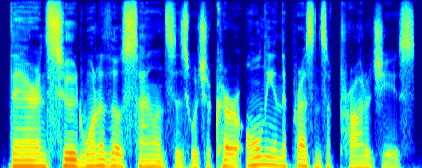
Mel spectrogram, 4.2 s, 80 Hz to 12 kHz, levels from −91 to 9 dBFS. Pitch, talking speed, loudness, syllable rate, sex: 115 Hz, 200 wpm, -20 LUFS, 6.5 syllables/s, male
